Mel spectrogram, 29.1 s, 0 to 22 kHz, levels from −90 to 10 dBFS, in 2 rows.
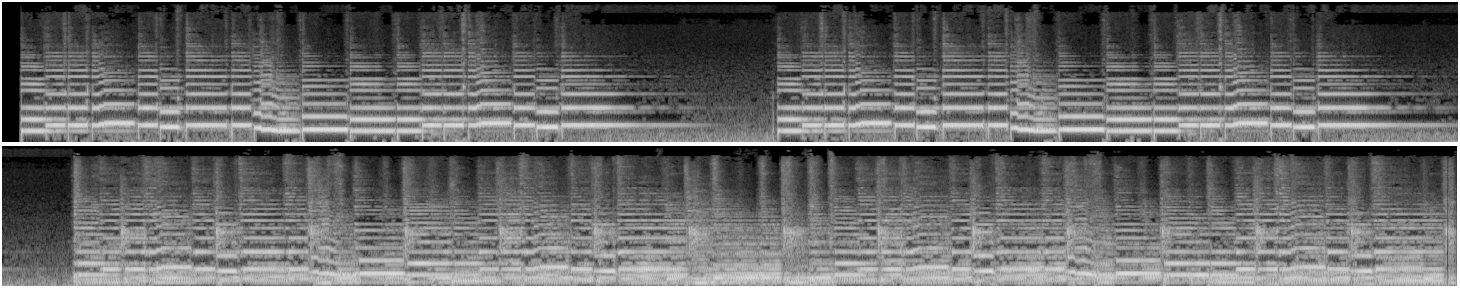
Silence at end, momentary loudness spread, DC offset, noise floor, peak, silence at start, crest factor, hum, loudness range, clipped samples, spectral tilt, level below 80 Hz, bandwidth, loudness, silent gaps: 0 s; 3 LU; under 0.1%; -31 dBFS; 0 dBFS; 0.2 s; 10 dB; none; 3 LU; under 0.1%; -6 dB/octave; -34 dBFS; 17.5 kHz; -9 LUFS; none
